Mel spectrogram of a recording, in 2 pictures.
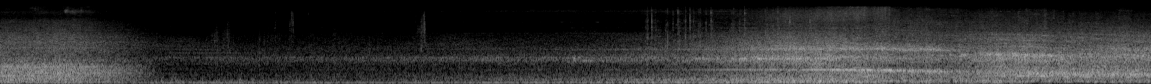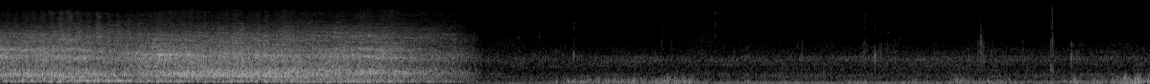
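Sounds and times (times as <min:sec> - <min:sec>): freight train wheels on rails: 0:00.0 - 0:03.4, 0:05.4 - 0:16.4.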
